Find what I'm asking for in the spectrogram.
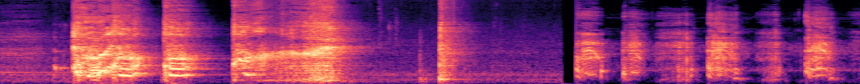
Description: a short compilation of wet coughs I found on the internet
